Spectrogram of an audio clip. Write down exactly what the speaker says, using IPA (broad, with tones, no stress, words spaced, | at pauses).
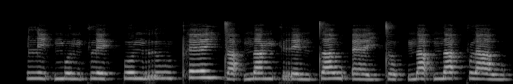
li˨˩ʔmo˨˩nkle˨˩k̚ po˧nruː˧ pʰɛː˥˩jda˨˩ʔna˧ŋkre˨˩n ta˥˩w ʔɛː˨˩jto˨˩k̚na˥˩ʔ na˦˥ʔkla˧w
